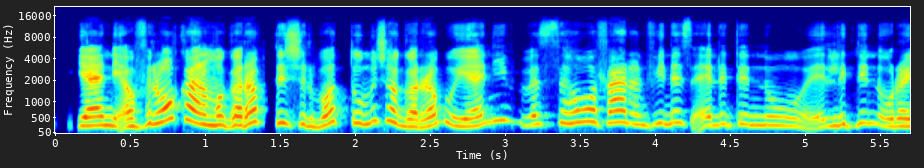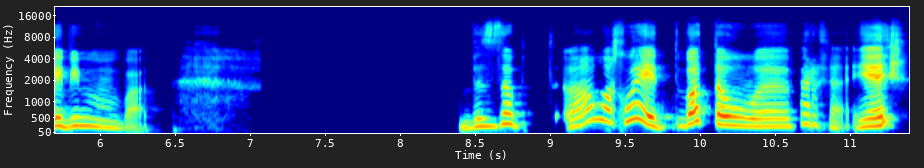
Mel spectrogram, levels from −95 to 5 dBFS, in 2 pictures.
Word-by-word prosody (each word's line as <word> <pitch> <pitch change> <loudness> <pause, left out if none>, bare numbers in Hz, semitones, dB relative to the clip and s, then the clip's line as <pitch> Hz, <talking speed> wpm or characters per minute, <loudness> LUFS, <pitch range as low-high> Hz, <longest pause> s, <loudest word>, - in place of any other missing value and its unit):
يعني 260 -2 +5
آه. 235 - +5
في 240 - -5
الواقع 415 +5 +5
أنا 310 - +6
ما 280 - +4
جرّبتش 340 +3 +2
البَط 305 - -1
ومش 380 +6 -3
هاجرّبه 270 +1 +1
يعني، 255 +8 +1 0.2
بس 290 +4 -6
هو 370 +3 +1
فعلًا 350 -4 +2
في 320 +5 -6
ناس 345 +2 -5
قالت 275 +2 -6
إنه 275 -4 -5
الاتنين 295 +6 -6
قريّبين 245 +1 0
من 210 -5 -9
بعض. - - -17 2.1
بالضبط. 235 +9 -5 0.3
آه، - - -7
هم - - -5
إخوات، 375 - 0
بَطّة 315 - +3
وفرخة 235 -2 -4
ي 240 +5 +5
275 Hz, 155 wpm, -21 LUFS, 245-335 Hz, 2.1 s, أنا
